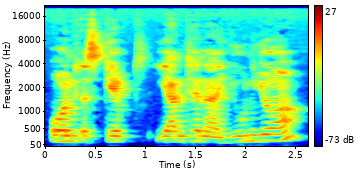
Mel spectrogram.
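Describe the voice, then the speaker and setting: Creaky-voiced middle aged guy podcasting, stops n starts, roomy sound, bit far off the mic. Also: on the high side, steady tone, takes it slowly, a little mellow. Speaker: podcast host. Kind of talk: casual nostalgic chat among friends. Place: echoey room, away from the mic.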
